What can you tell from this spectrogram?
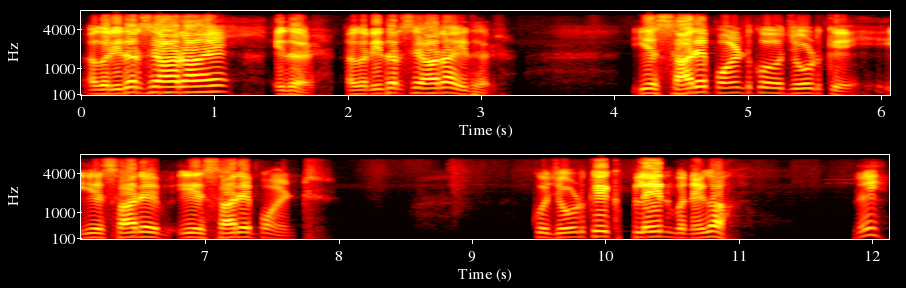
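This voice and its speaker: A male teacher explains optics at an unhurried pace, circling back over each point and checking whether the class follows. His voice sits a little high and sounds smooth and clear. The recording is dry but dull and lo-fi. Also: a bit bright, no echo. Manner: slow, repetitive, checks understanding with rhetorical "nahin?". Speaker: physics teacher. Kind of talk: classroom lecture at a board.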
